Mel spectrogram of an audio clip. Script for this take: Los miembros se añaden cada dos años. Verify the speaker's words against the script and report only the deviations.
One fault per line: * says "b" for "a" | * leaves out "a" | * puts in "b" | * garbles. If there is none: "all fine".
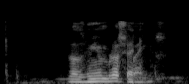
* leaves out "añaden cada dos"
